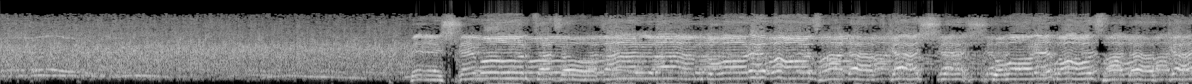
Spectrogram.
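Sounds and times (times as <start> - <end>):
audience applause: 0.0 - 4.6
speech: 4.1 - 11.9.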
